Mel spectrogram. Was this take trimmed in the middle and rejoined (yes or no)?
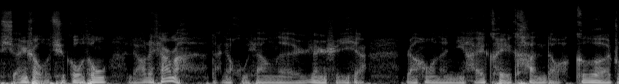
yes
